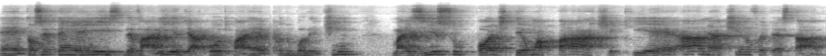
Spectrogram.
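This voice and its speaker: This is an ordinary speaking voice with lively intonation. It moves at a moderate pace with hardly any pauses. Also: man, fairly high pitch for a man. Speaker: researcher on covid testing. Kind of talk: panel discussion answer.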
